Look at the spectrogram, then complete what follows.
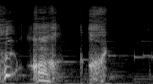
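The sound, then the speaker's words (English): A person sneezes in short, explosive bursts: a quick sharp one, then two louder breathy blasts with a hissy rush, followed by a faint steady hum. “You just fucking sneeze as I'm fucking...”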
